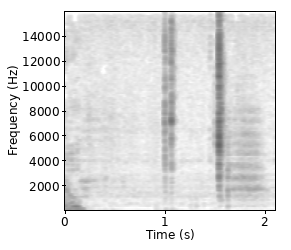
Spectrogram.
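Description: Two short computer mouse clicks about half a second apart, the first about a second in, over quiet room tone.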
